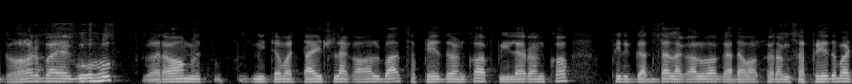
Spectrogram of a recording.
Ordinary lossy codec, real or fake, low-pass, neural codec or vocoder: none; fake; 7.2 kHz; codec, 16 kHz in and 24 kHz out, 2.2 kbps, FireRedTTS-2 codec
